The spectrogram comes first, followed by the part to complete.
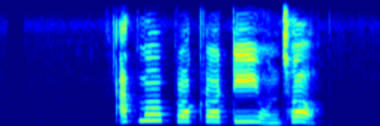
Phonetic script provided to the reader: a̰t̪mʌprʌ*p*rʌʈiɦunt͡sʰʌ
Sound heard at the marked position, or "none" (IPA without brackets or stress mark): k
